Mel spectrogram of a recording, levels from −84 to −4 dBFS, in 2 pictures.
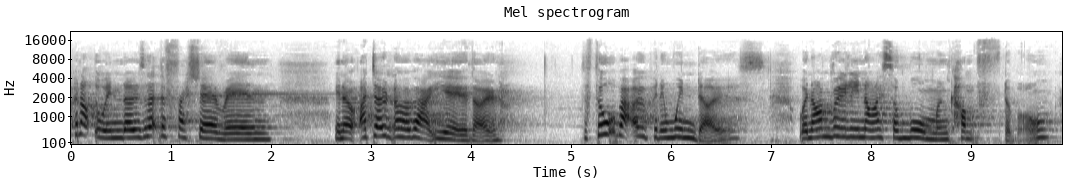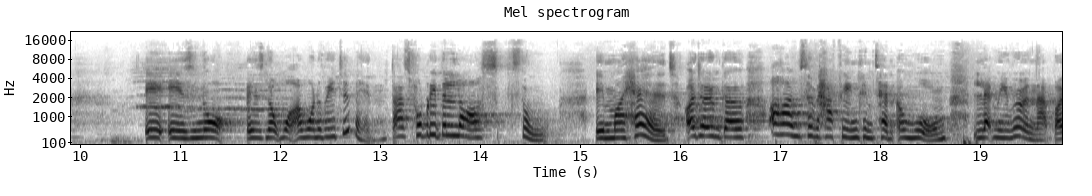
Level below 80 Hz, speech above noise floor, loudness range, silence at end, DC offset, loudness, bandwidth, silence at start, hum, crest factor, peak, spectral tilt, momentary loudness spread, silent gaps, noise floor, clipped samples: -54 dBFS; 32 dB; 4 LU; 0 s; under 0.1%; -15 LUFS; 16.5 kHz; 0 s; none; 14 dB; 0 dBFS; -3.5 dB/octave; 12 LU; none; -46 dBFS; under 0.1%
